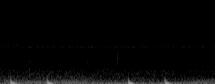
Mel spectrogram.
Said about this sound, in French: les battements de cœur disent s'il est prêt ou pas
